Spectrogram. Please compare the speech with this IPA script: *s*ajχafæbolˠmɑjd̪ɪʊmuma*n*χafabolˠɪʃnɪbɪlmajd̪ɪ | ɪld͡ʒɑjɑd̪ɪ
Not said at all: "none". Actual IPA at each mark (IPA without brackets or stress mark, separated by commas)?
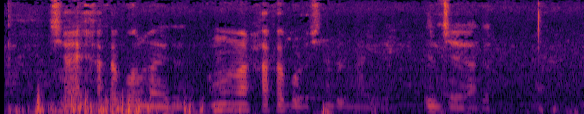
ʃ, n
